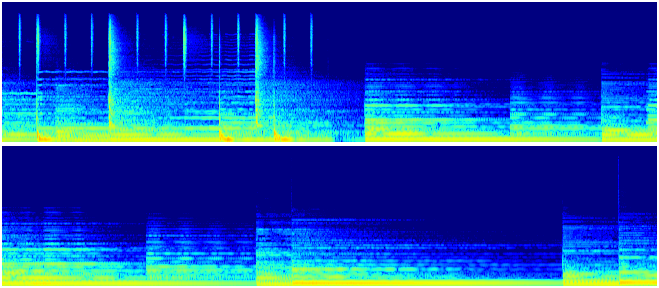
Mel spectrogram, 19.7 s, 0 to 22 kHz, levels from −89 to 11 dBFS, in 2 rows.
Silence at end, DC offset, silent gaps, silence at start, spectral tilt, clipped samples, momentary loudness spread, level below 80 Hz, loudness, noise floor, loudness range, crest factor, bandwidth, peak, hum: 0 s; under 0.1%; none; 0 s; -6 dB/octave; under 0.1%; 11 LU; -30 dBFS; -30 LUFS; -48 dBFS; 4 LU; 20 dB; 15 kHz; -8 dBFS; none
